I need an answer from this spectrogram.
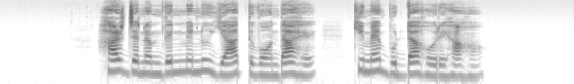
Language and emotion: Punjabi, sad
